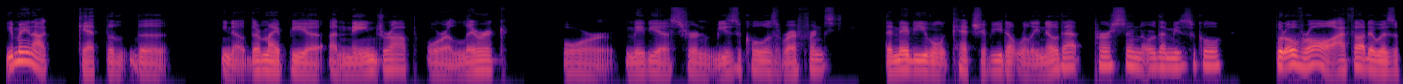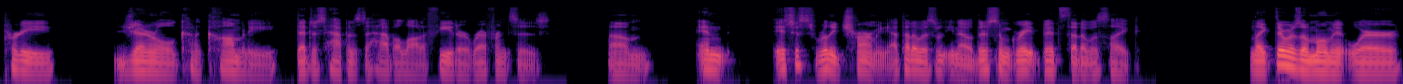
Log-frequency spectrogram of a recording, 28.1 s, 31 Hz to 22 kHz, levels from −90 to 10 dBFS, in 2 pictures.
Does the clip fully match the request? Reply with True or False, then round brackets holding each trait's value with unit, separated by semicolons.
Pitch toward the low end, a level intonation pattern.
False (95 Hz; 3.6 semitones)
